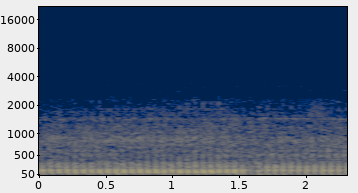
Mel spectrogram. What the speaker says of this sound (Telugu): ఇంజన్ నాకింగ్ సౌండ్ కూడా బాగుంది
